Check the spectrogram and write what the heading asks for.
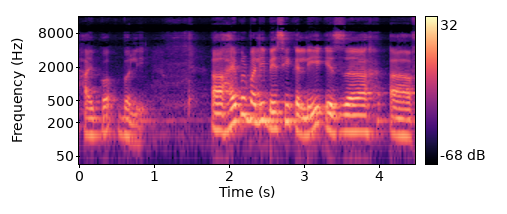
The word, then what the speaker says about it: hyperbole: hyperbolic figure of speech the pronunciation of this word hyperbole is hyper bully uh hyperbole basically is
